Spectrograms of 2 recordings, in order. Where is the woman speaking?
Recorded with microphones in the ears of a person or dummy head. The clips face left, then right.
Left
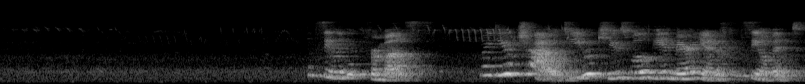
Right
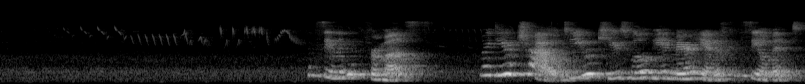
5° right (ahead or behind), 0.9 m.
